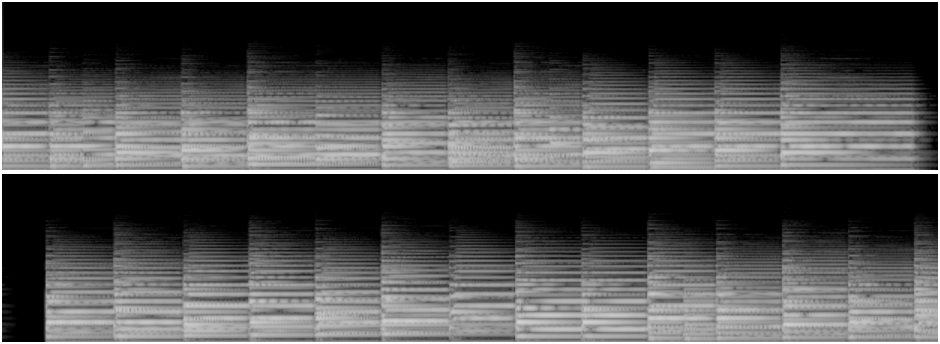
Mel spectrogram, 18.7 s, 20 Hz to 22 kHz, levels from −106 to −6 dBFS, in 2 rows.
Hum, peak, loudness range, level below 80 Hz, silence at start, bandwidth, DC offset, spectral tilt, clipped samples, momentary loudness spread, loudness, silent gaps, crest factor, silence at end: none; -14 dBFS; 3 LU; -66 dBFS; 0 s; 5.4 kHz; 0.3%; -9.5 dB/octave; under 0.1%; 5 LU; -30 LUFS; 9.53-9.79 s; 14 dB; 0 s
